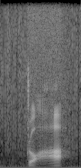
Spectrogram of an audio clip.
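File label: "zhua" Chinese, third tone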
